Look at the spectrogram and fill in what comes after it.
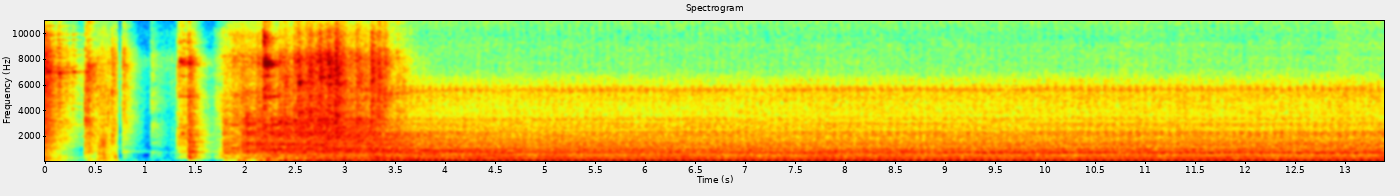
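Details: Homebuilt machine's engine after the poly-V belt pulleys were aligned and the motor moved about 5 mm back: cranks, catches and settles into a steady, even idle around three beats a second with a faint belt hum; runs fine.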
